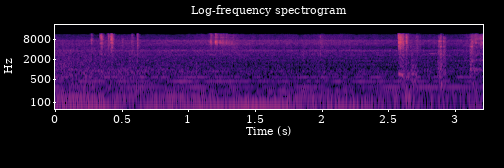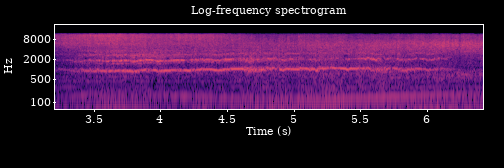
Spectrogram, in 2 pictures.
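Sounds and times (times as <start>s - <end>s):
car engine idling low and revving hard on a sunny street: 0.0s - 6.4s
long loud tire squeal as a car skids away at speed: 3.1s - 6.4s.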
